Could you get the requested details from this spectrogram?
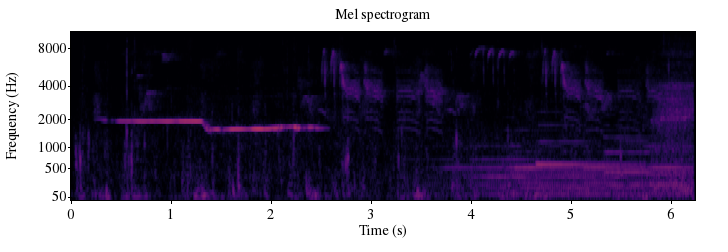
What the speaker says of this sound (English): I hear whistling coming down the path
